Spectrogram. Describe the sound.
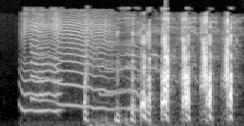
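Two people blow mouth fart noises: a buzzy, drawn-out tone that sags slightly in pitch, then a string of about eight sputtering raspberry bursts that grow louder, with no talking.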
